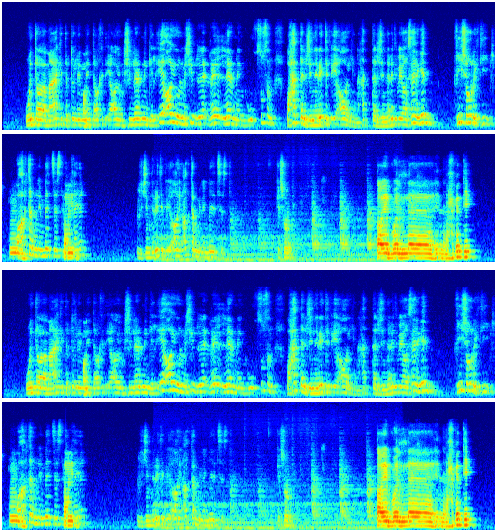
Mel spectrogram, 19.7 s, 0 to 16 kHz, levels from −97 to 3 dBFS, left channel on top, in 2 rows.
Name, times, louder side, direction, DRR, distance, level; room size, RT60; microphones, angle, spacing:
voice 1, 0.5-8.7 9.0-9.8 10.1-11.5 12.5-14.3 15.3-15.7, left 2 dB, 60° left, 0.7 m, -31 dB
voice 2, 10.0-10.3 11.1-11.3 17.3-19.2, right 1 dB, 15° right, 0.3 m, -18 dB
sound 1, 12.9-17.9, equal, 60° right, 1.3 m, -40 dB
3.0 x 2.4 x 3.4 m
head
